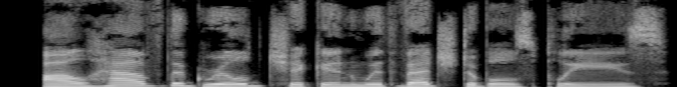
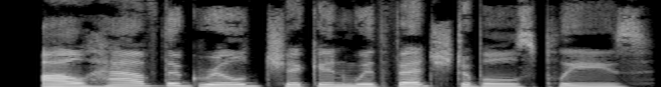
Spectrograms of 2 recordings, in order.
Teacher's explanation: The main stress is on grilled chicken and vegetables.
